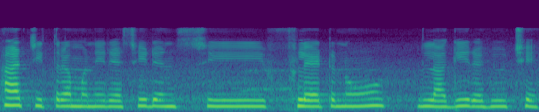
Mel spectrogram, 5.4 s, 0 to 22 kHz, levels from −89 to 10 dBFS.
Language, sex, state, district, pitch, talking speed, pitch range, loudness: Gujarati, female, Gujarat, Gandhinagar, 215 Hz, 100 wpm, 210-225 Hz, -16 LUFS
